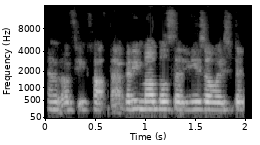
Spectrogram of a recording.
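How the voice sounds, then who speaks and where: A woman runs a tabletop game as game master and narrates in a relaxed way, with fillers. Her voice is slightly high. She sounds set back from the mic. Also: rapid-fire, distant mic, low-quality recording.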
